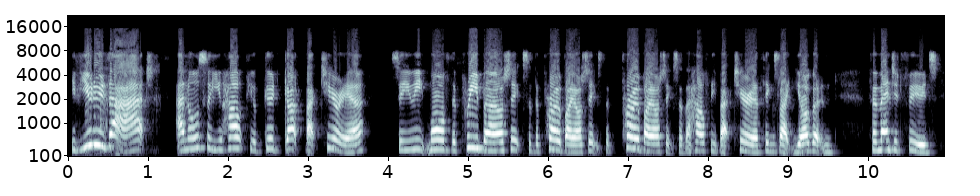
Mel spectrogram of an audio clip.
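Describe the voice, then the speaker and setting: A British woman with a high-pitched voice talks as a guest in an interview. She explains things earnestly, in a conversational style. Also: normal speed. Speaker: podcast guest, author and mental health advocate.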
